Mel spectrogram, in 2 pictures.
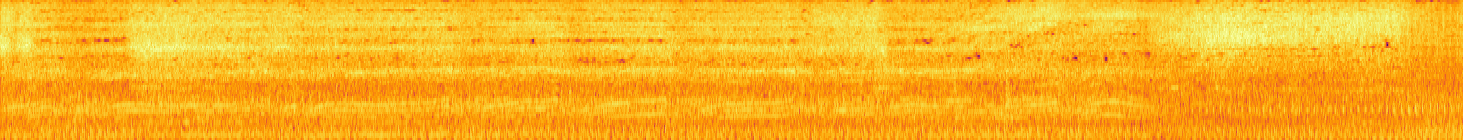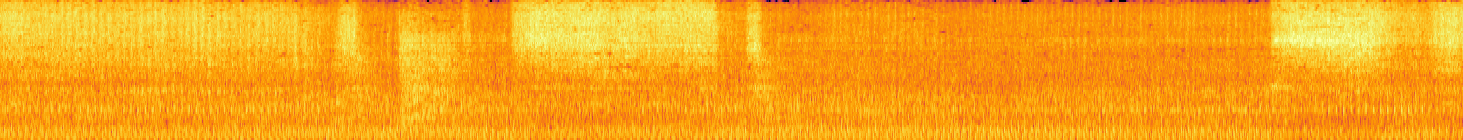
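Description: Homemade circular sawbench ripping rain tree (trembesi) logs, its motor running loud and steady. For the first dozen seconds its pitch dips and rises repeatedly as the blade takes the load, then it steadies. Three bursts of high hiss come as the blade cuts through the wood.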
